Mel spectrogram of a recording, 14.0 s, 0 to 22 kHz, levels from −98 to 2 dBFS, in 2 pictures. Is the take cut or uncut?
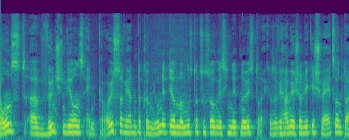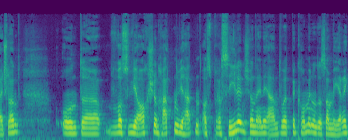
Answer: uncut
